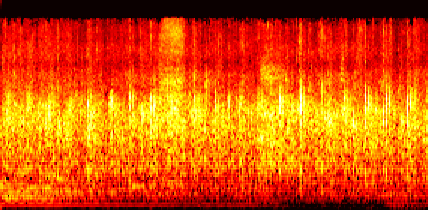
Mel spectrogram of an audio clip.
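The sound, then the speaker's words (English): An audience claps hands unto the Lord during a sermon, steadily for several seconds, a dense, even patter of many palms, with a low sustained tone, like an organ note, humming underneath. “Oh, clap your hands unto the Lord right now.”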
